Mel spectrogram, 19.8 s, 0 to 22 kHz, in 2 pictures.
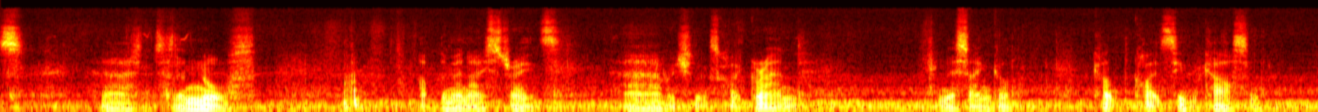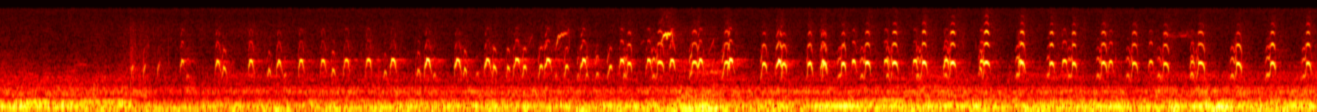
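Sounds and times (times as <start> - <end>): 
low rumble of wind or water: 0.0 - 19.7
speech: 0.8 - 2.0, 2.6 - 6.2, 7.0 - 9.6
oystercatchers piping shrill repeated calls by a bay off the Menai Straits: 10.4 - 19.7.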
